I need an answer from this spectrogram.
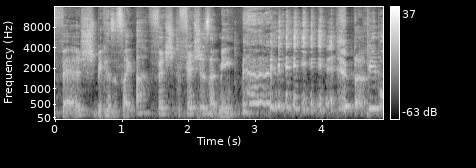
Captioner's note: laughs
